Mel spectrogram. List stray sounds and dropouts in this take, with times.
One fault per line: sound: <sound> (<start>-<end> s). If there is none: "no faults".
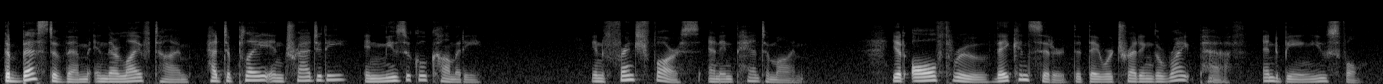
no faults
